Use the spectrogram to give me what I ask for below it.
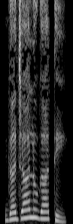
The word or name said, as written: ಗಜಾಲುಗಾತಿ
